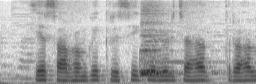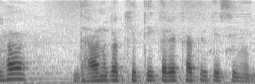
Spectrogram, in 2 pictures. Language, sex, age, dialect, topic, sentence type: Bhojpuri, male, 25-30, Western, banking, question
